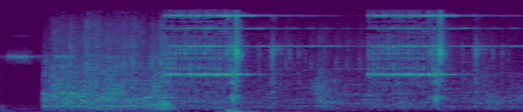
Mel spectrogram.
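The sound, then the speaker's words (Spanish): A telephone rings in two bursts, each a bright, sustained electronic trill with a steady high tone, separated by a brief pause, with a short beep at the very start; presented on the radio show La Luciérnaga as the call between presidents Duque and Biden. “y en exclusiva de La Luciérnaga tenemos el momento de la llamada entre los presidentes Duque y Biden.”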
